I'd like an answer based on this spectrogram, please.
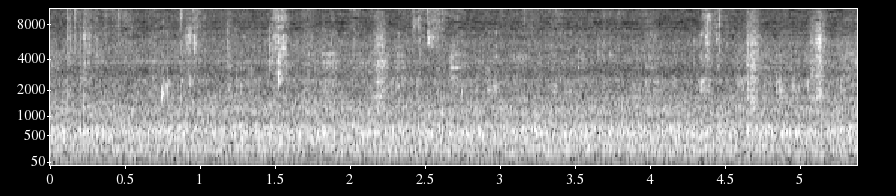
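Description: Steady low hum of a car running inside its cabin, with small scattered clicks of a man chewing a sandwich.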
